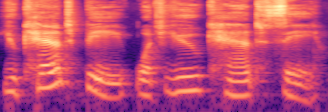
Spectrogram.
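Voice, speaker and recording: A middle-aged woman reading a picture book aloud to children, gentle and unhurried, stopping to comment on the pictures. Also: deep voice, animated. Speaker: children's story reader.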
